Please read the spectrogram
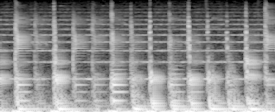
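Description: Electronic film background music: synthesizer with a steady beat, about two to three low beats a second under quick high ticks.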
